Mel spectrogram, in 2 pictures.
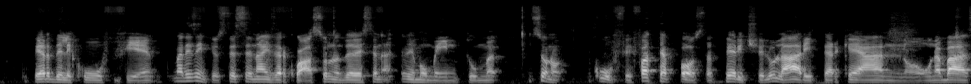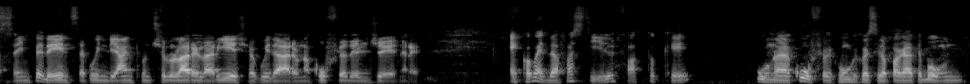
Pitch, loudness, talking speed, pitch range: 105 Hz, -24 LUFS, 165 wpm, 90-120 Hz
